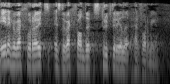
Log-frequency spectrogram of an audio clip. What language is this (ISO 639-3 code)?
nld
